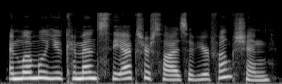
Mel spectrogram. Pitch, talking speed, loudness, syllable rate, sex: 255 Hz, 210 wpm, -15 LUFS, 6.1 syllables/s, female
